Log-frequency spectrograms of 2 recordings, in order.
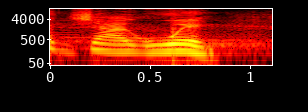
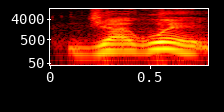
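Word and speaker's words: Yahweh: pero si somos honestos el gh wv que es como se escribe el nombre de dios la pronunciación más acerca da a eso sería ya web yagüe ya hemos hablado de eso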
